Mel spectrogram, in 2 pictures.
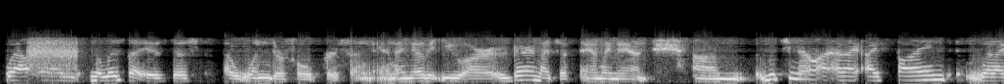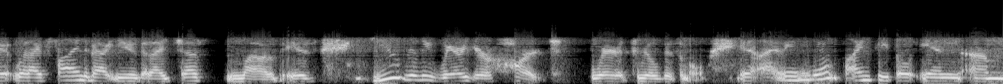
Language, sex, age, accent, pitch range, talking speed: English, female, 40-59, American, 155-225 Hz, 170 wpm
